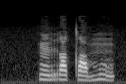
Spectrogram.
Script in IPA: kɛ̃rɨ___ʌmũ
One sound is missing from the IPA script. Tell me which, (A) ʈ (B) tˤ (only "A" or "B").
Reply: B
